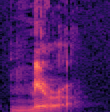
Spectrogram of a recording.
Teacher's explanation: commonly the sound you hear in the word mirror, i.e. the kit vowel followed by r.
